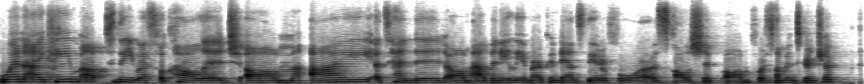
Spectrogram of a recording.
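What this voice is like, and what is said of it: Trinidadian accent. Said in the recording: “If you do detect an accent, I'm originally from Trinidad and Tobago”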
